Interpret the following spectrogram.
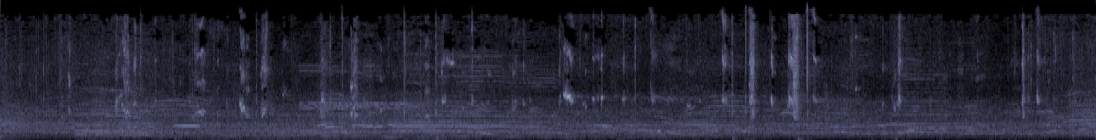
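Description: Live court sound of a basketball game: the ball bouncing on the hardwood floor and sneakers squeaking, over the murmur of the arena crowd. There are two sharp, louder impacts, about four seconds in and again about six seconds in.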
